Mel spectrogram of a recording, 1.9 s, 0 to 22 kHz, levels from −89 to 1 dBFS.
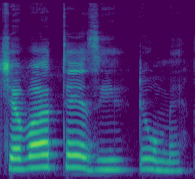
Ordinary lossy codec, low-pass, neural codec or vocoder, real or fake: none; none; none; real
